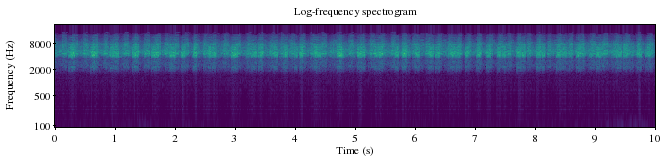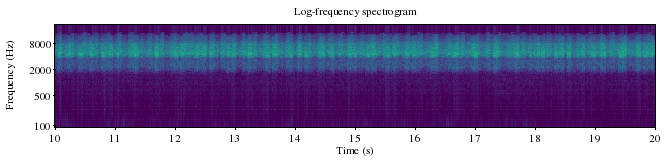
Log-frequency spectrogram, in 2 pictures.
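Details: Midsummer chorus of cicadas in a pine forest in Greece, a steady high-pitched shrill drone made of fast throbbing pulses, unbroken for the whole stretch, no birds or people audible.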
